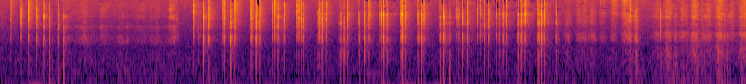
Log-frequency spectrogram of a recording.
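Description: Long acrylic nails scratch and scrape the carved, powdery face of a round solid bar of soap held in the hand. A quick run of short, dry, bright scratching strokes comes in bursts, with brief pauses between some of them, over a faint low hum.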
